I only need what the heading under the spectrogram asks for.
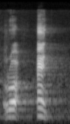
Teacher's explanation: Ra sifatnya tafkhim, dan jika kita wakaf ada sifat hams ataupun hamas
